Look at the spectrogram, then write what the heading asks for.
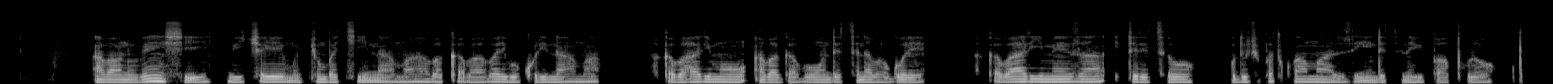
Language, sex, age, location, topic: Kinyarwanda, male, 25-35, Kigali, health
